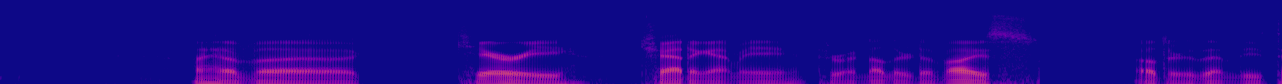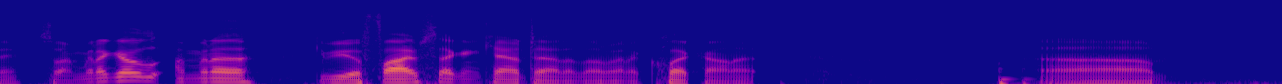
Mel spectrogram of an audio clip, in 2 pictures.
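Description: A man speaks calmly and closely into a headset microphone.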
